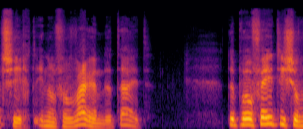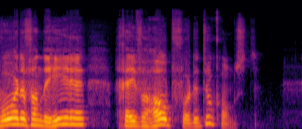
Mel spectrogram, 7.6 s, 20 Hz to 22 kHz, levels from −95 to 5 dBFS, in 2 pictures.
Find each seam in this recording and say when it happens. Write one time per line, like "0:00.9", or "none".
0:05.2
